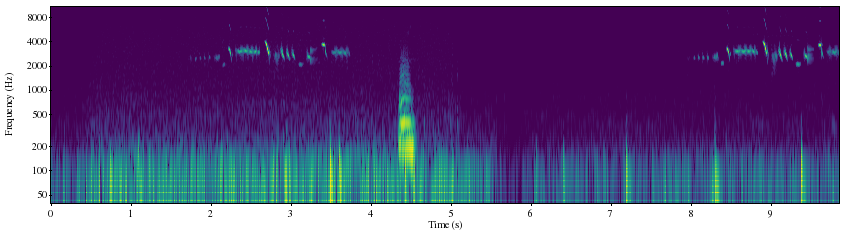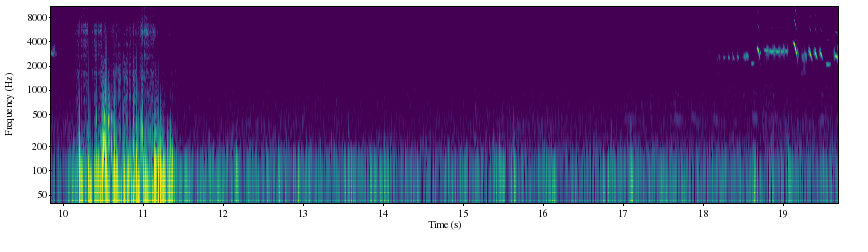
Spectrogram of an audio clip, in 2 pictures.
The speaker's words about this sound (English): Here's sage sparrow number one.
